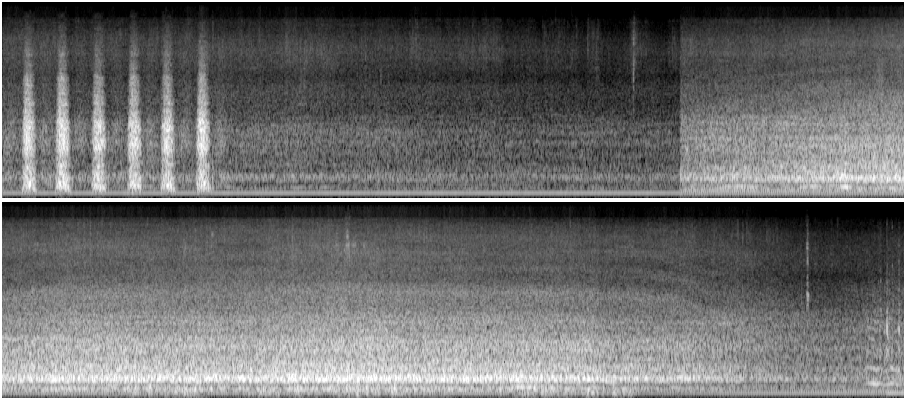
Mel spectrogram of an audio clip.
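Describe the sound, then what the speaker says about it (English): Honeybees from a colony in a tree being scooped off the trunk during a bee removal, a dense, steady swarm buzz that swells louder after a few sharp taps at the start, with no talking. "I'm gonna go ahead and gently scoop the bees off the face of the tree little by little"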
